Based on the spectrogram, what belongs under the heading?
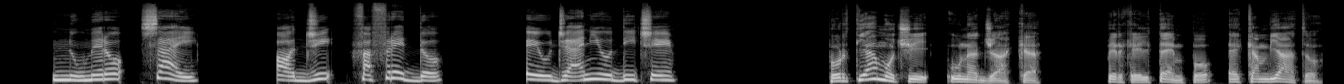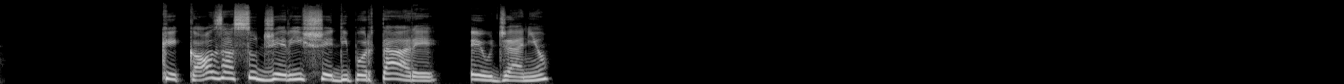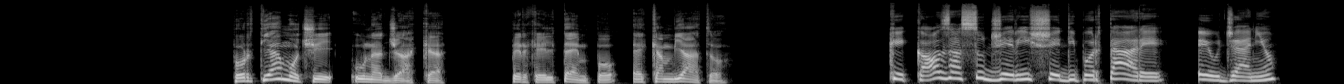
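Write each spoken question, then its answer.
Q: Che cosa suggerisce di portare, Eugenio?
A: una giacca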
